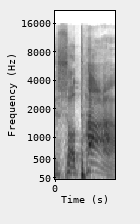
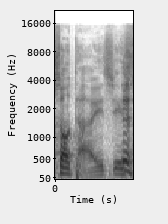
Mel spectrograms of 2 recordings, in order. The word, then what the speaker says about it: Sotah: They say, "Sot." And I say, "No, it's just soda."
